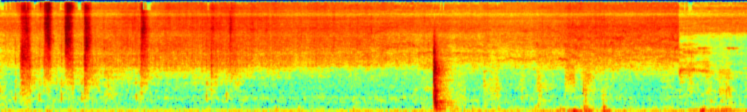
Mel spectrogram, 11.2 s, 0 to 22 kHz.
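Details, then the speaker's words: Sun Tracker pontoon fishing/party barge that took on over 100 gallons of water: faint irregular fizzing and crackling of soap bubbles as air escapes through cracked, breaking welds on the back of the pontoon; a larger leak on the other side remains unfound. "There is obviously a big leak on the other side that I can't find, but we know that this side has a leak around the welds on the back that are breaking."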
